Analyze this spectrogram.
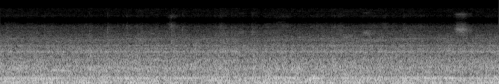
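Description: Electric commuter train running at speed, heard from inside the carriage: a steady rumble of wheels and track with a constant low hum.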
